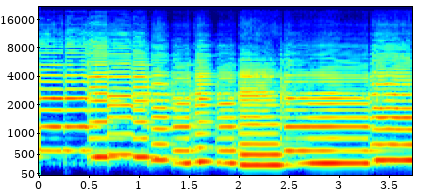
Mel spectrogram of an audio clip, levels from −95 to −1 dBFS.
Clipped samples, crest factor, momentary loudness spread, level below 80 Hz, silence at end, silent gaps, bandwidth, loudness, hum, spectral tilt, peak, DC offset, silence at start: under 0.1%; 12 dB; 4 LU; -88 dBFS; 0 s; none; 15.5 kHz; -17 LUFS; none; -1.5 dB/octave; -6 dBFS; under 0.1%; 0 s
